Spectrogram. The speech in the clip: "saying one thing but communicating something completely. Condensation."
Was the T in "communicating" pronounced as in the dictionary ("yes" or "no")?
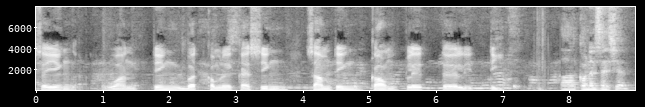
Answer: no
